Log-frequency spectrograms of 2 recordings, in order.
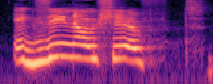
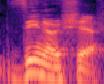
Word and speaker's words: Xenoshyft: Xenoshyft. Xenoshyft. Oh. The X is silent, even though it's there.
